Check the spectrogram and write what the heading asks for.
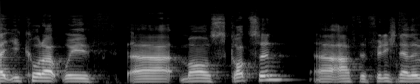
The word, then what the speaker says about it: Scotson: Here's Miles Scotson after the finish. And also, I pronounced his name properly. I think I typed it as Scott Sand, S-A-N-D, not Son.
